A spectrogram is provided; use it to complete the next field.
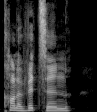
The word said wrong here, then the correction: Konovnitsyn: and that's another syllable in there. Is that right? Konovitsyn? Konovnitsyn. There's an N.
